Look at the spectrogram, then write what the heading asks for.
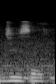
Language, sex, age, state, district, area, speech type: Urdu, male, 30-45, Delhi, North East Delhi, urban, spontaneous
